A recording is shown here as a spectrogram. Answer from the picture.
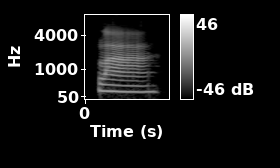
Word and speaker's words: ปลา: ปลา So you need to pronounce it in the middle tone because of ปอปลา tone rule.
